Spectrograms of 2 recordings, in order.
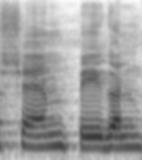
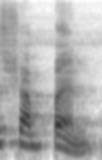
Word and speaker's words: champagne: Next is CHAMPAGNE, देखने में तो ऐसा लग रहा है शैम्पेगन कुछ होगा बट इट इज शैम्पेन, शैम्पेन, शैम्पेन, ये इसका प्रोनाउंस है और इसे हिंदी में बेसिकली हम बोलते हैं शैम्पेन।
